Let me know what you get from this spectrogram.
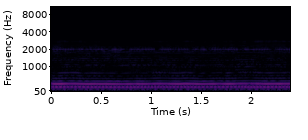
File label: sidling, monsters screamer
